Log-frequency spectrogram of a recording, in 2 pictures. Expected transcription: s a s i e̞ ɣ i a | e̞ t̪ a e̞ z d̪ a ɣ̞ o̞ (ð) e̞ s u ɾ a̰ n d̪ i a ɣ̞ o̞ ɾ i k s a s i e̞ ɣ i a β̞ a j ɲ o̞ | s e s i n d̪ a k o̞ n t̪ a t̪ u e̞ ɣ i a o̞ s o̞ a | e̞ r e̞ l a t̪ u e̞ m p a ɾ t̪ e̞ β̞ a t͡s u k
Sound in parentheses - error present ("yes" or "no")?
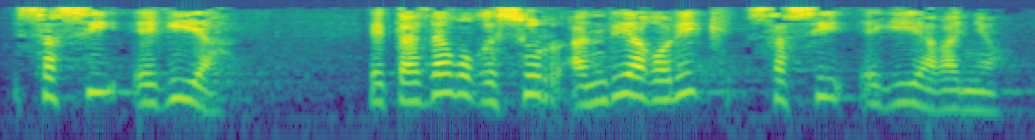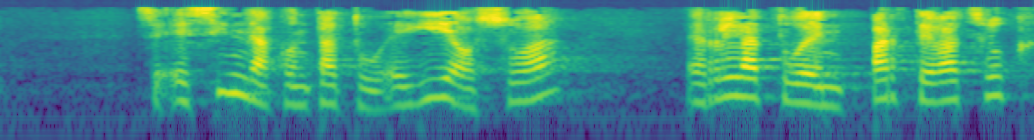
yes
